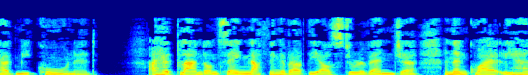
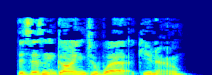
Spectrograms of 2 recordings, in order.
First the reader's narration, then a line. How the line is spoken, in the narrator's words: Inspector Hewitt chuckled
